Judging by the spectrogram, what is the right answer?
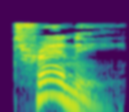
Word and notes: trannie: British English

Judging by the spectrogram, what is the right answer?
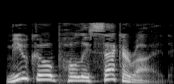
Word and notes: mucopolysaccharide: British English

